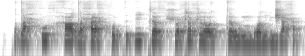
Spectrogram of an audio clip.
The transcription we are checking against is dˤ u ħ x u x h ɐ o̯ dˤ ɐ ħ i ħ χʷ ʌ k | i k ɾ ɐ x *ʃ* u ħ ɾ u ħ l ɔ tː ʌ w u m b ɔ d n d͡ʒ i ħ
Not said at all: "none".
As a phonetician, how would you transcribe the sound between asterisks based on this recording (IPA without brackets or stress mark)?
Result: ʃ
